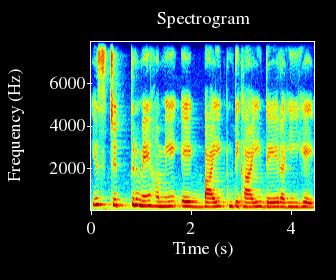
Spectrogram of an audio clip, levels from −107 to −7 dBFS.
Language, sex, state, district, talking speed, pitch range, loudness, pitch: Hindi, female, Madhya Pradesh, Dhar, 135 wpm, 200-245 Hz, -14 LUFS, 215 Hz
